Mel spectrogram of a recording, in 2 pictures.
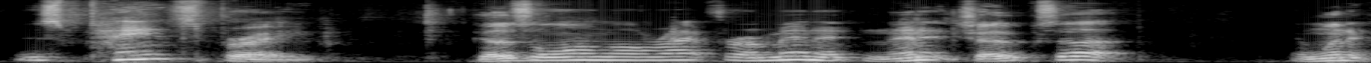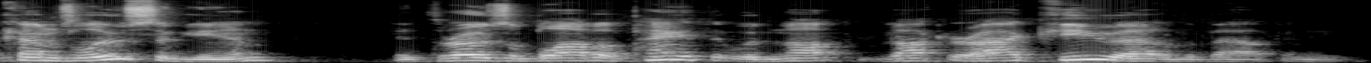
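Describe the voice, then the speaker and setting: Give me a boastful, wisecracking husband in an old radio comedy. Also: male voice, on the high side, lively intonation, a little fast, breathy edge. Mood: brash. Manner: brash, wisecracking. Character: boastful, blustering middle-aged husband. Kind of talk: 1940s radio comedy acting.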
